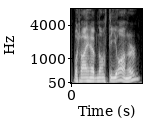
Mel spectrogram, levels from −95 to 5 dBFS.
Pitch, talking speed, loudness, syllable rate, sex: 135 Hz, 250 wpm, -13 LUFS, 5.3 syllables/s, male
